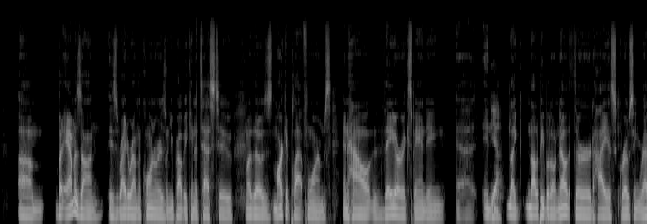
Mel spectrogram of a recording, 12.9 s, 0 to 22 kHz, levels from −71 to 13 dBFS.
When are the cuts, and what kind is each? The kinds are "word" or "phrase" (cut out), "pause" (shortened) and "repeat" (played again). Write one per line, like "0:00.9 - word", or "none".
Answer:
0:02.1 - word
0:03.3 - word
0:04.9 - word
0:05.4 - word
0:11.3 - phrase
